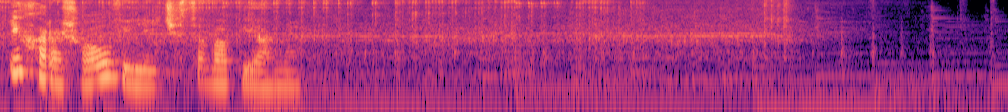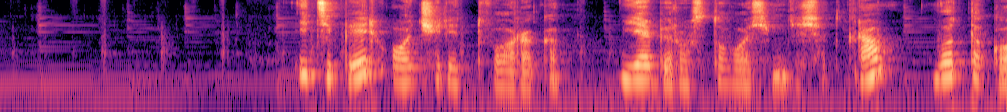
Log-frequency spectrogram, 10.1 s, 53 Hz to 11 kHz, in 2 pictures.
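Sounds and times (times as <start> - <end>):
electric hand mixer whipping batter: 0.0 - 4.3
soft background music: 0.0 - 10.0.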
